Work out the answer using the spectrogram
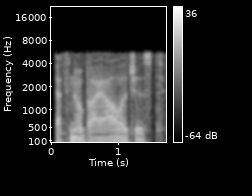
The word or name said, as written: ethnobiologist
